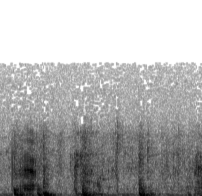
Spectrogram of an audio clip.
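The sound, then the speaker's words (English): Rhythmic paddle strokes dip and splash through water as a boat is paddled toward shore, three or four swishing pulls spaced about a second apart, moderately loud with no talking. “You want me to paddle? All right.”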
